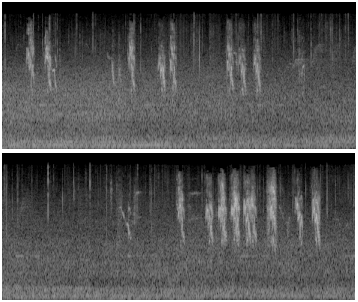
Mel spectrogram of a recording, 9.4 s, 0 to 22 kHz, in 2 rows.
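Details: Sparrows gathering at a shrine on 1 January 2024 to be fed from a post. Scattered, high, sharp chirps come in loose bursts, busiest near the end, over a steady low background hum.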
